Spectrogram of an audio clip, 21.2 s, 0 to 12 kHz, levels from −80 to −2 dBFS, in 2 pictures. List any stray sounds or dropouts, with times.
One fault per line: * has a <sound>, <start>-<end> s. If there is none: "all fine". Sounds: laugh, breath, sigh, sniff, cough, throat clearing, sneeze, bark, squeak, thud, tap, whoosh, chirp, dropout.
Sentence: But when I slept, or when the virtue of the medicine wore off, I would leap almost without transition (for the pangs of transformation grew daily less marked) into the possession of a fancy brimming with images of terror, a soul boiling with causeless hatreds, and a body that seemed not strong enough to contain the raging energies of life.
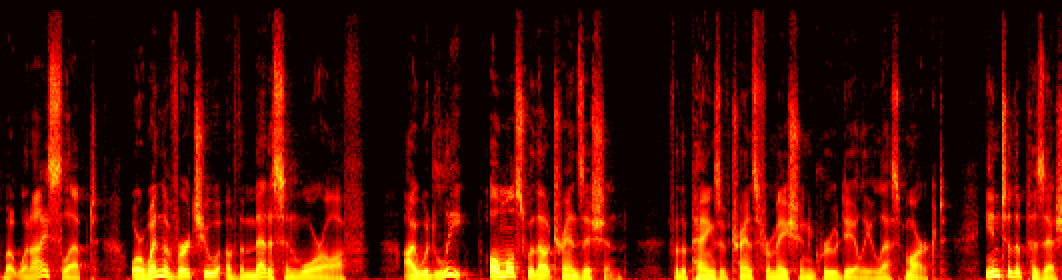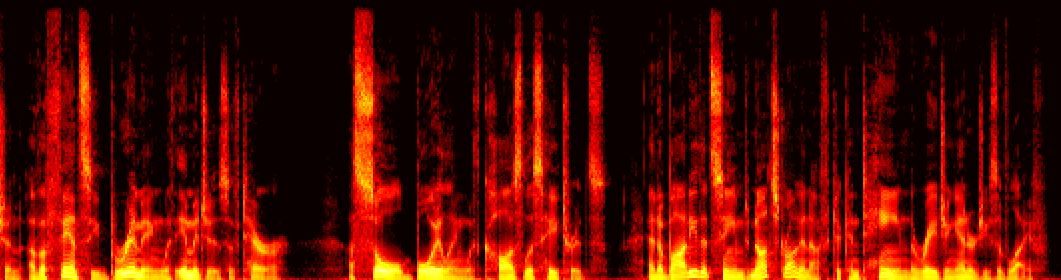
all fine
